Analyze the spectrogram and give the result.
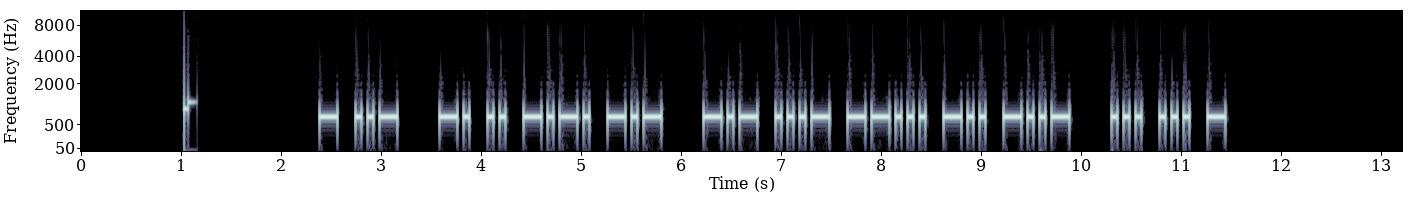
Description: Morse code, heard as a keyed tone, about 20 wpm, 700 Hz. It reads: TU NICK KV7DX SST
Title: K1USN SST QSO Practice - 20wpm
